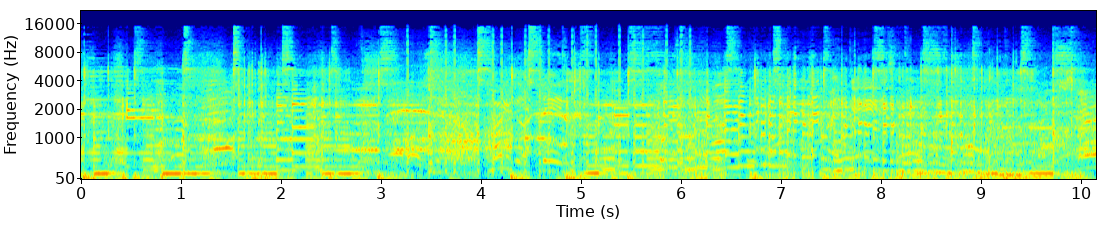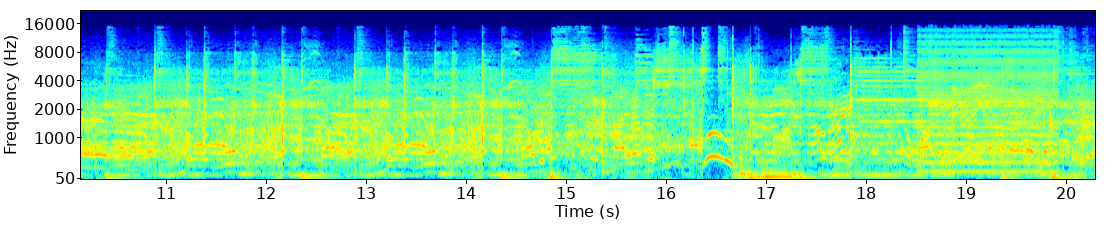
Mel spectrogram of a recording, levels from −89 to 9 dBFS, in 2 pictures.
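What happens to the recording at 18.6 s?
At 18.6 s you're inside a burst of GSM phone buzz that runs from 18.52 to 19.93 s. A nearby 2G phone on a call pulses its transmitter about 217 times a second, the audio circuitry rectifies those pulses, and you get a raspy 217 Hz buzz, rich in harmonics, sitting about 2 dB below the audio.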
